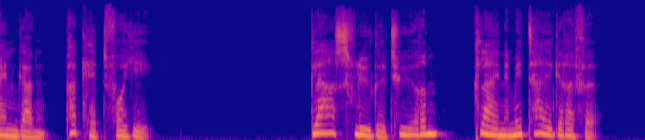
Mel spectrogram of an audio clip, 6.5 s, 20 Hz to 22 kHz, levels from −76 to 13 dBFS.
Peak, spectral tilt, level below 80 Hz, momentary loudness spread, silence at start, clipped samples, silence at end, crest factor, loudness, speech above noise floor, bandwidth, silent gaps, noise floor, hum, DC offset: -6 dBFS; -5.5 dB/octave; -58 dBFS; 11 LU; 0 s; under 0.1%; 0.5 s; 14 dB; -19 LUFS; 52 dB; 18.5 kHz; none; -69 dBFS; none; under 0.1%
